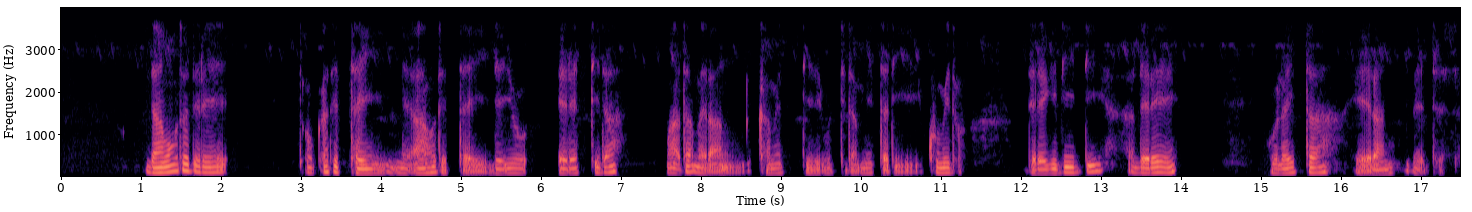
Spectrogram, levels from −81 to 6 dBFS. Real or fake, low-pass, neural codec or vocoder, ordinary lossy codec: real; 3.6 kHz; none; AAC, 32 kbps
